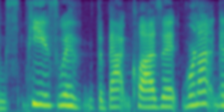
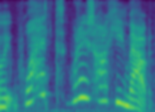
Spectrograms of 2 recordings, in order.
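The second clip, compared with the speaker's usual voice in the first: high, softer, baffled reply; acted bewilderment; 8 semitones higher, 5 dB quieter than usual. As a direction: act thrown by a stranger's outburst. Baffled reply to the screaming woman.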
